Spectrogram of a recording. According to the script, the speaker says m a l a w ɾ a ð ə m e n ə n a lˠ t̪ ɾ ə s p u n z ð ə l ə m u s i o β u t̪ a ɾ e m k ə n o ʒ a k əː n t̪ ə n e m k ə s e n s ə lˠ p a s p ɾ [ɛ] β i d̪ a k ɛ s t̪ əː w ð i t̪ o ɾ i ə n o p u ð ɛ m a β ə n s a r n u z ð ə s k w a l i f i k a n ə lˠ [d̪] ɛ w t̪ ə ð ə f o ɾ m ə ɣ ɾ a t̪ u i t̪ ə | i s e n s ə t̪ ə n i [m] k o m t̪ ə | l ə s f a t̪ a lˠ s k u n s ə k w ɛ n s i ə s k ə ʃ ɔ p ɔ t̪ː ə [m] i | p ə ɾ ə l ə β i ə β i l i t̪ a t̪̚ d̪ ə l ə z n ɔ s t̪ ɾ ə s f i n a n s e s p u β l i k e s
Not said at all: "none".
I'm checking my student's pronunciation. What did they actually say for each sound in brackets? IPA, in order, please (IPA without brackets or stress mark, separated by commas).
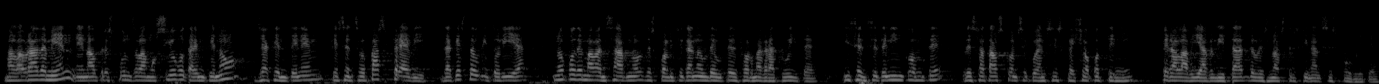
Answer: ɛ, d̪, ŋ, n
